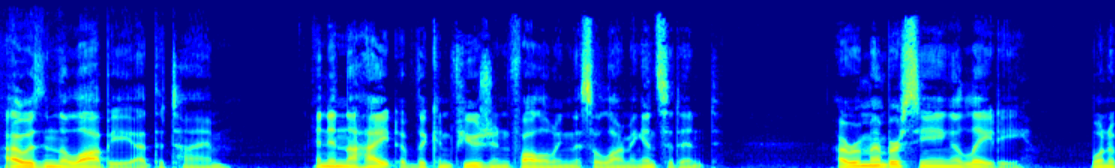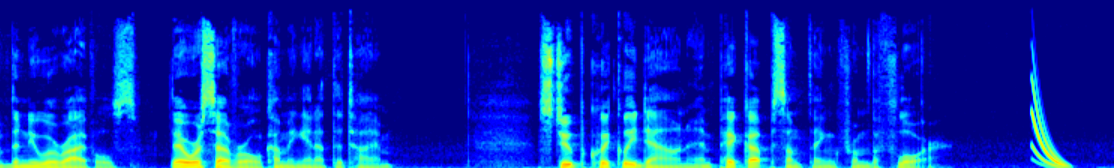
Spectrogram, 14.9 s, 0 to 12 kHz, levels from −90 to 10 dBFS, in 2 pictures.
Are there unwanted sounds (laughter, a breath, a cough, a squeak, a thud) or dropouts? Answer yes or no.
yes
